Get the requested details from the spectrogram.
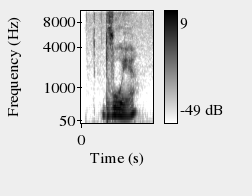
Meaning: two (in a group together), two of them
- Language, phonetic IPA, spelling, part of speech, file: Russian, [ˈdvoje], двое, numeral, Ru-двое.ogg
